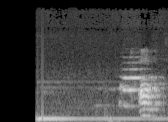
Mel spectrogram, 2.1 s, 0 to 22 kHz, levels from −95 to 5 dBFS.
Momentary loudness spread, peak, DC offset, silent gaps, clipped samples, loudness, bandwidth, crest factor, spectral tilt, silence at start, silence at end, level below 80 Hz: 16 LU; -2 dBFS; under 0.1%; none; under 0.1%; -18 LUFS; 16 kHz; 18 dB; -7 dB/octave; 0.45 s; 0 s; -42 dBFS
